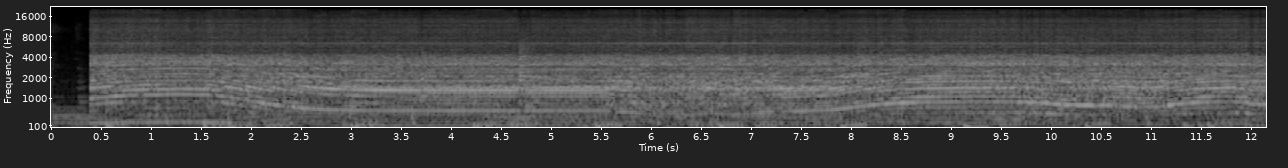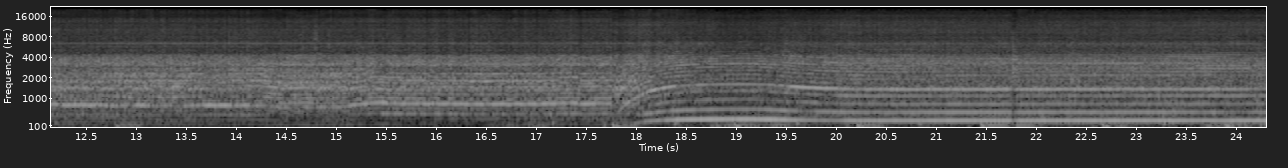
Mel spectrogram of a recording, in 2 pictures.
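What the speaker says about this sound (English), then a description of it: "I'm just gonna get one of the wire brushes for this thing, and I'm gonna give it a full sand" A power tool fitted with a wire brush grinds against a stuck spool with a loud, continuous whine whose pitch dips and rises as pressure changes, close and alone.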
